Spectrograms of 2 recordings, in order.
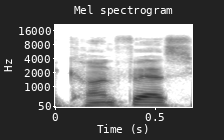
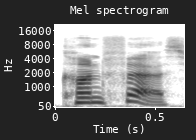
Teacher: You have to glide over the first syllable. It becomes almost a non-sound, a schwa, and hit the second syllable hard.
